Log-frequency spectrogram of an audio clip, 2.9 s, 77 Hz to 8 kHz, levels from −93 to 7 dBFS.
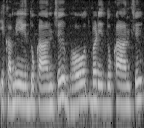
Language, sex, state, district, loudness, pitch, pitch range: Garhwali, female, Uttarakhand, Tehri Garhwal, -20 LUFS, 185 Hz, 175-200 Hz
